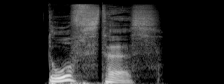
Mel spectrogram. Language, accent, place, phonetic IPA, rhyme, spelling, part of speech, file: German, Germany, Berlin, [ˈdoːfstəs], -oːfstəs, doofstes, adjective, De-doofstes.ogg
- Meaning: strong/mixed nominative/accusative neuter singular superlative degree of doof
